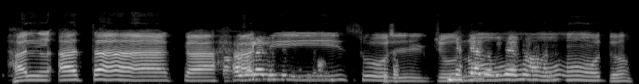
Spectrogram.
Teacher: হাল আতা কা বলে টান দিচ্ছেন, কাফের উপর যাবার আছে, টান হবে না। · হাদি, ইয়া মাদ্দা একালিফ টান দেবেন, একালিফের বেশি হোক, কম যাতে না হয়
